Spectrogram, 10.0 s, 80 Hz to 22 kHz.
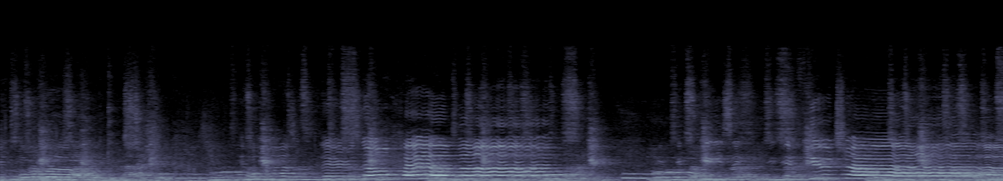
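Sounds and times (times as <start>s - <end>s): female a cappella group singing: 0.0s - 10.0s.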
